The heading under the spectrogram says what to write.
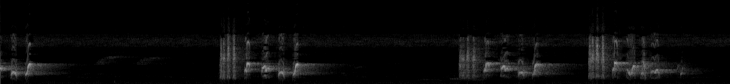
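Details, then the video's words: A bulbul sings fierce-style: four short, jerky phrases of stuttering, descending notes spaced a few seconds apart, against a continuous high-pitched background tone. "นกดอกแตง สายดุ!! Burung merbah lekir bay hoach thom Gacor Bahanan"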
